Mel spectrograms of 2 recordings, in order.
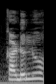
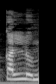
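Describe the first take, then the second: First: The middle consonant is a d sound before l. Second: The middle consonant is a doubled l sound. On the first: This is the standard language form. "ડ અને ન નો લ થાય છે" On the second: This is the Surati dialect form. "ડ અને ન નો લ થાય છે"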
